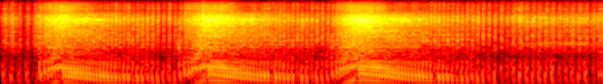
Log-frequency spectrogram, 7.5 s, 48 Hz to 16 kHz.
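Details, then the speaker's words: Honda Supra X 125 motorcycle, idling, making a rough noise from the front of the engine around the block or cylinder head. A rapid metallic clatter over a rough idle swells with each rev blip: a loose cam chain rattling. "Ini motor 125 dia bunyi kasar di bagian bagian depan ya, bagian bloknya, bagian blok head atau ini bawah."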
